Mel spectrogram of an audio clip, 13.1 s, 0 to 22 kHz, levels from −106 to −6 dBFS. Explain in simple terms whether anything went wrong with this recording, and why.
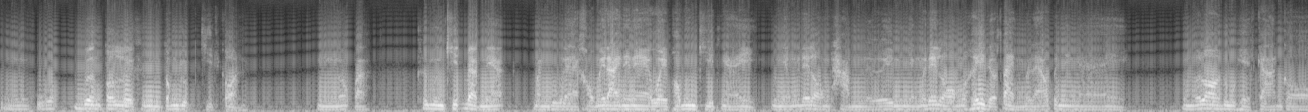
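Something did go wrong: the speech carries buffer tearing from start to finish. The playback software and the sound hardware have drifted out of step, so within each small chunk of audio, about a tenth is stale sound from roughly 10 ms earlier, joined on abruptly. Those joins repeat 172 times a second, which fits a 256-sample buffer, and they come across as a steady robotic buzz riding on the voice, present only while sound is playing.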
